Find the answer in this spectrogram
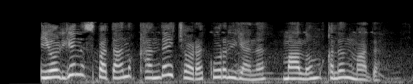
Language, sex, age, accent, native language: Uzbek, female, 18-24, Navoiy, Uzbek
